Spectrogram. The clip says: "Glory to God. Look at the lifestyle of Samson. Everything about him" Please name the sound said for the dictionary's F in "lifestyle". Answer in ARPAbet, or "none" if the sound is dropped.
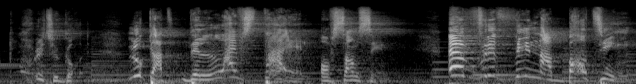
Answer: F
